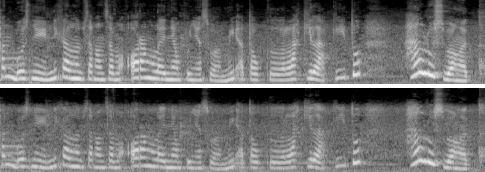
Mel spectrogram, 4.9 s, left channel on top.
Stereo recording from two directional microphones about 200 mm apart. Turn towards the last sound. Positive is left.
turn(degrees=20)  # may be behind; listen again after turning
